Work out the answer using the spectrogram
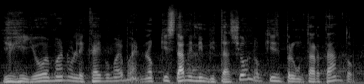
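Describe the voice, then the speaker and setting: A middle-aged male pastor delivers a lively sermon with a fairly high voice. He acts out scripture and asks his congregation questions. His voice rings with the long reverb of a church hall. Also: quick pace, slight background noise. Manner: animated, acts out Bible quotes and stories, asks the congregation questions. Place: church sanctuary.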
